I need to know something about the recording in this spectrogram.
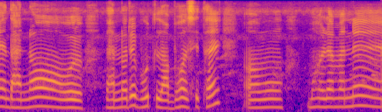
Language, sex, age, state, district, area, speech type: Odia, female, 18-30, Odisha, Kendujhar, urban, spontaneous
